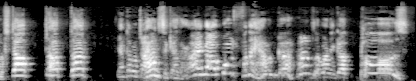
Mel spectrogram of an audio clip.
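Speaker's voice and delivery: high, loud, exasperated squeal; wolf shrieking high about his paws; frustrated shout. Acted. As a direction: yell it in total frustration.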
